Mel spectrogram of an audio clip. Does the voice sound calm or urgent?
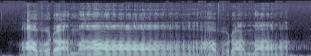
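calm. It is said in a calm, measured voice. The speaker calls it wrong. "이건 잘못 읽은 거예요"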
